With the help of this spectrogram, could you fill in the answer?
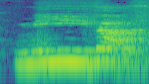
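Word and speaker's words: మీద: कहते हैं तेलुगु में, मीदा। तो फ्रेंड्स, मीदा यहाँ पे लिखा हुआ है, तेलुगु में लिखा रहेगा तो मीदा ही रहेगा, लेकिन आकारांश प्रोनाउंस करते हैं इसीलिए उसे मीदा कहेंगे।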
